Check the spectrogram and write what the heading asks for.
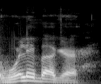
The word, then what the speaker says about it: Woolly Bugger: Some people will say woolly booger, as in burger, booger.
